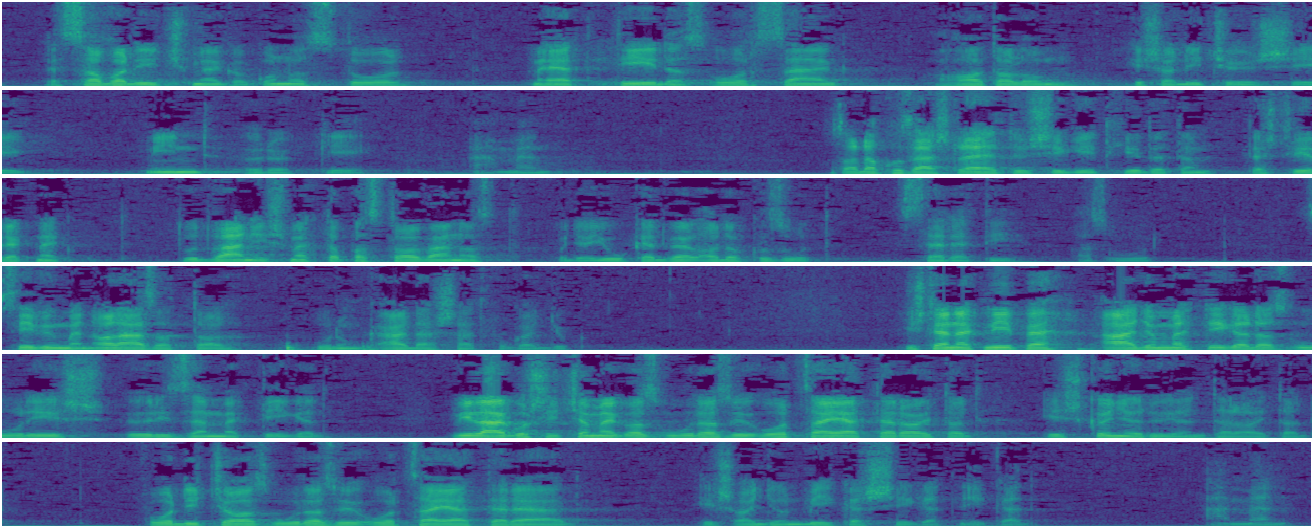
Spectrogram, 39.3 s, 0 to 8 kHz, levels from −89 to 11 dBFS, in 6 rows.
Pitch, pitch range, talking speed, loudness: 120 Hz, 105-130 Hz, 115 wpm, -23 LUFS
